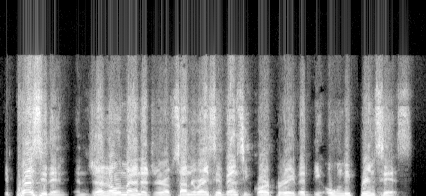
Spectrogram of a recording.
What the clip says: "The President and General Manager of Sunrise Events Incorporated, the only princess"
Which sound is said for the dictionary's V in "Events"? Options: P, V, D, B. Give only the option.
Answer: V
